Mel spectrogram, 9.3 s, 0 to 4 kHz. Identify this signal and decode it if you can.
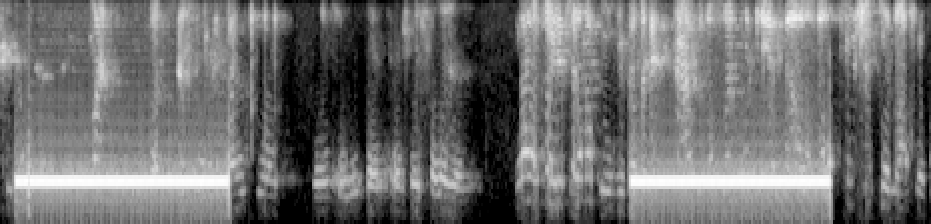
Ringback tone (North America), 440 + 480 Hz, with speech.
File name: out- - - - - .12892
